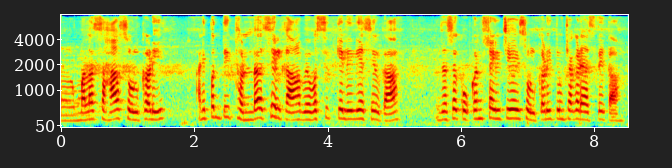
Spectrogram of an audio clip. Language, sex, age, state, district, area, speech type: Marathi, female, 45-60, Maharashtra, Mumbai Suburban, urban, spontaneous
